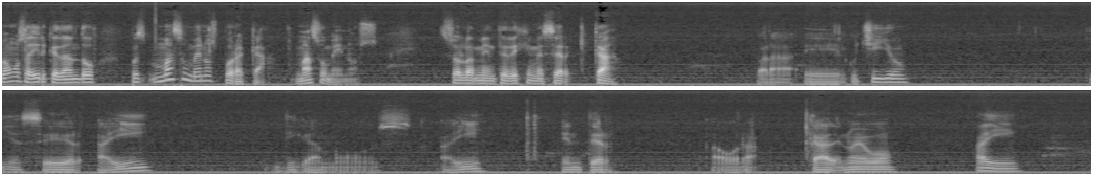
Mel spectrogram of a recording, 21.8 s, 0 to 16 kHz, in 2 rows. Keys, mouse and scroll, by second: 0.3 shift+middle click, 1.3 shift+middle click, 2.1 shift+middle click, 3.8 click, 5.7 k, 11.6 click, 15.1 click, 16.1 Return, 18.9 k, 20.4 click.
